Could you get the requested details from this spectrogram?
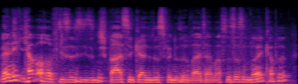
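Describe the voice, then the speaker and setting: A man's voice: on the low side, animated, fairly quick, vocal fry, a little mellow, a little hiss or hum. A young man co-hosting a podcast, making dry, sarcastic jokes in casual banter. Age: young adult. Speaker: podcast co-host.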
